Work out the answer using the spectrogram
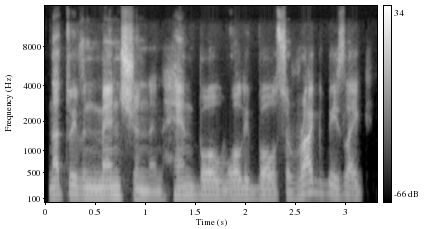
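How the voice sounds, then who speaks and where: A man's voice: mid-range voice, fairly quick, no room sound, clean studio sound. A man, telling his story as a podcast guest in slightly phrasing. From Croatia. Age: 20s. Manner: non-native phrasing, fillers, lively storytelling. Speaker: podcast guest, rugby player. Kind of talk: casual interview storytelling.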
